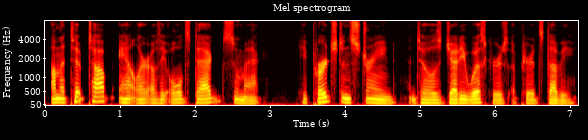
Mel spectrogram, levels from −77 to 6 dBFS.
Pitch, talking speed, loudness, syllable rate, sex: 120 Hz, 170 wpm, -20 LUFS, 4.7 syllables/s, male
